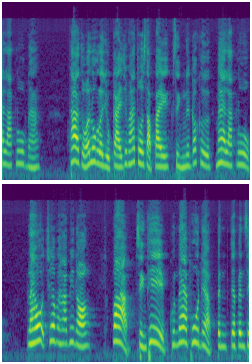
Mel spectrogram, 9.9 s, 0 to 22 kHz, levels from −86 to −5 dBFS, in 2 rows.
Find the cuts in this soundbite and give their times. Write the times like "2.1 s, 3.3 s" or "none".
4.2 s, 5.3 s, 8.3 s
